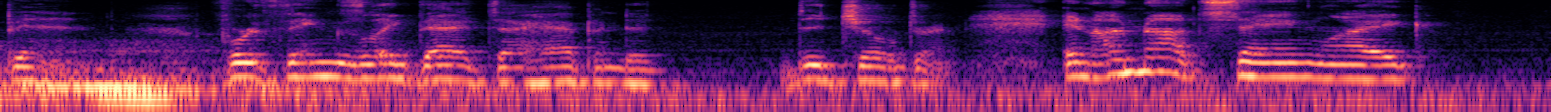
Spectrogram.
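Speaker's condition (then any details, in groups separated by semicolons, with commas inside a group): Brain injury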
